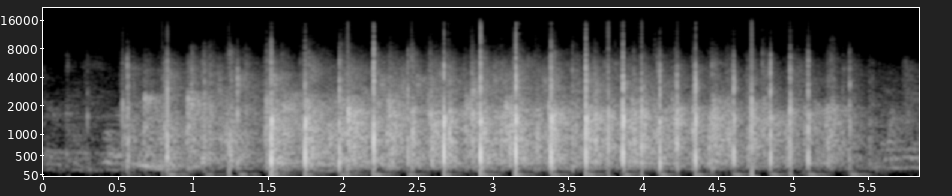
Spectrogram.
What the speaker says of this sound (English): Round of applause for your service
